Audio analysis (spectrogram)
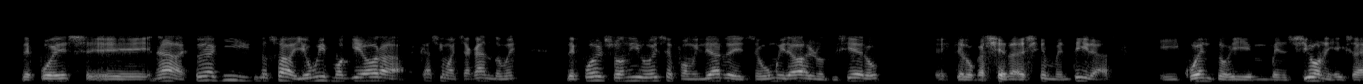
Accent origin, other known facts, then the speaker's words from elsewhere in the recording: Cuba; moved away as an adult; habrá cambiado Cuba en mis años de ausencia, que son ya 6, casi prácticamente son 30, pero yo recuerdo la rutina de las 5 de la tarde desde mi infancia hasta mi adultez joven, cuando me fui de Cuba.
